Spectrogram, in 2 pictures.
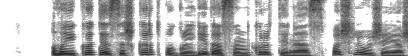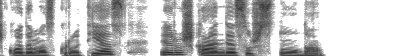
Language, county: Lithuanian, Telšiai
